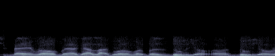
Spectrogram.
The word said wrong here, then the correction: Dooley: right? – Dooley. – Yeah. Dooley. Okay.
